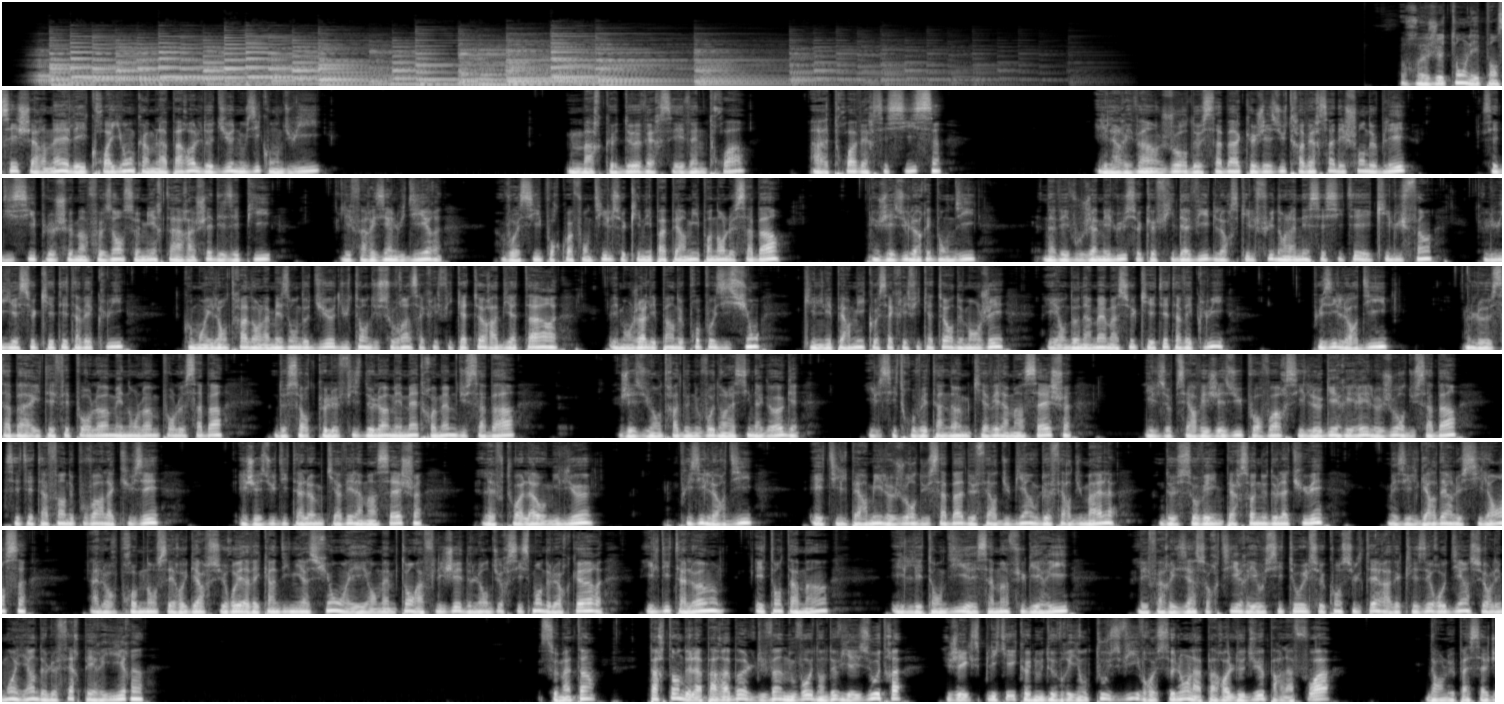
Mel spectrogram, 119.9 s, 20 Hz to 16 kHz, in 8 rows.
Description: Sermons sur l’Evangile de Marc (Ⅰ) - QUE DEVRIONS-NOUS NOUS EFFORCER DE CROIRE ET PRÊCHER? 3.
